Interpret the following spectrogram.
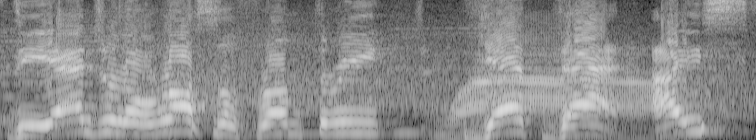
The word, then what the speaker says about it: Russell: It rhymes with hustle. And it's D'Angelo Russell from three.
